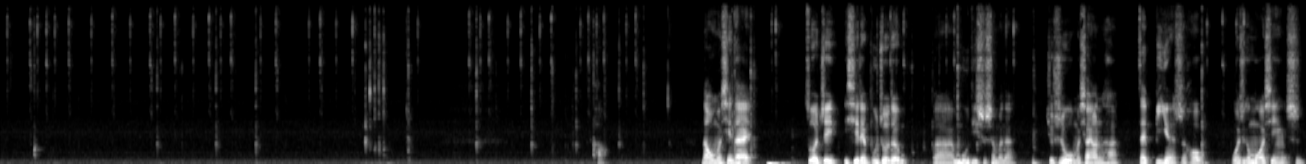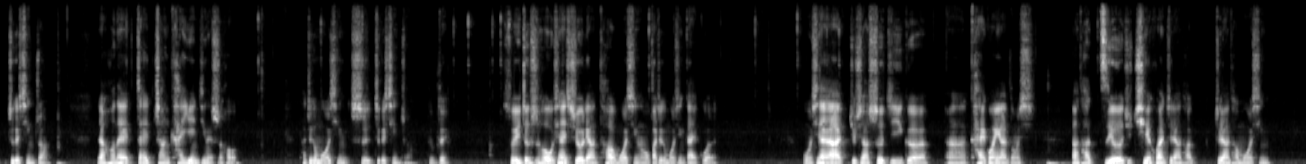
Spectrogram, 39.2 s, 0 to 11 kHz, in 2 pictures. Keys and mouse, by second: 0.2 alt+middle click, 0.7 shift+middle click, 0.9 alt+middle click, 1.5 click, 2.1 middle click, 2.5 alt+middle click, 3.0 click, 3.4 alt+middle click, 4.1 middle click, 4.7 click, 5.2 click, 6.4 click, 6.4 middle click, 7.3 middle click, 7.7 click, 7.7 middle click, 8.2 alt+middle click, 8.8 alt+middle click, 8.8 c, 9.1 alt+shift+middle click, 9.5 alt+middle click, 13.3 shift+middle drag, 13.6 middle click, 14.3 alt+shift+middle click, 14.8 alt+middle click, 15.2 shift+middle click, 18.2 alt+middle click, 18.6 click, 21.7-23.7 drag, 24.6 click, 26.5 alt+middle click, 27.1 alt+shift+middle click, 28.2-29.6 drag, 31.1 click, 32.1 alt+middle click, 36.3-39.1 drag.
